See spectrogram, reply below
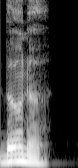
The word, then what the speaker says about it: Bono: I'm sure it's pronounced Bono in France. B-O-N-O, yeah, it's same as the singer and the Latin word.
